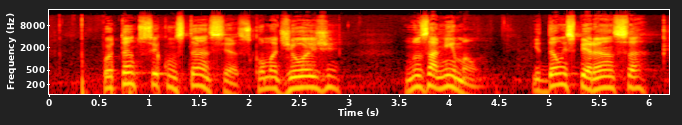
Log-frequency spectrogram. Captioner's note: speaking Portugese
